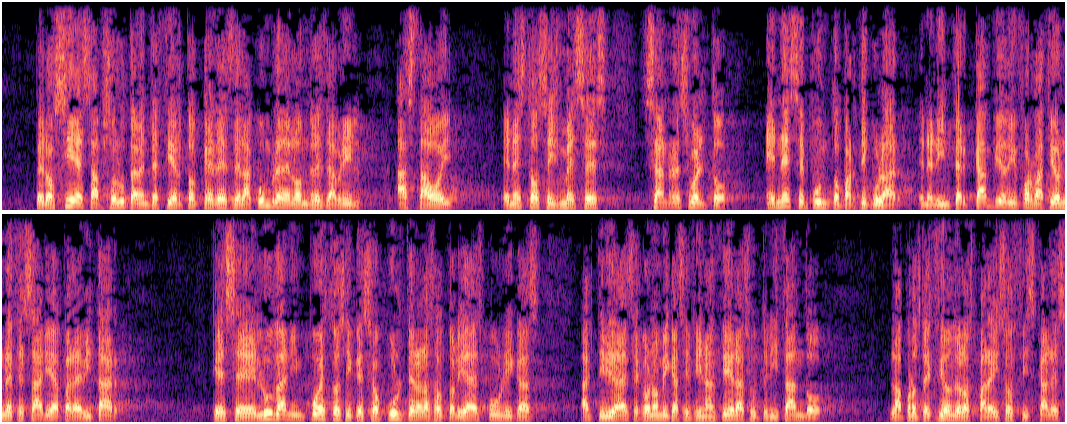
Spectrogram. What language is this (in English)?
Spanish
